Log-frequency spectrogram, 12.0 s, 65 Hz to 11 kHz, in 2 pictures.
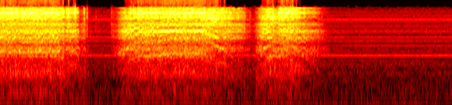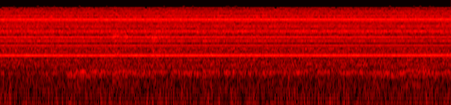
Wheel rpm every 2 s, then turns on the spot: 120, 110, 10, 0, 0, 0.
none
